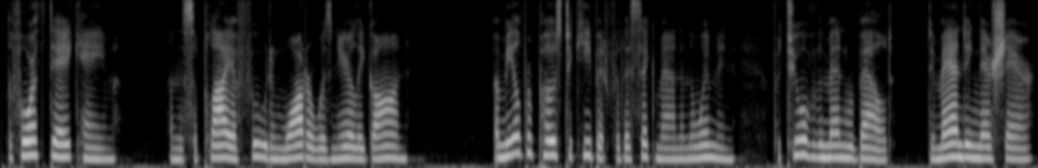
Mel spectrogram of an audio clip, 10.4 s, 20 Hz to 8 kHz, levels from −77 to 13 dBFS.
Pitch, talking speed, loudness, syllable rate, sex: 210 Hz, 200 wpm, -19 LUFS, 5.6 syllables/s, female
